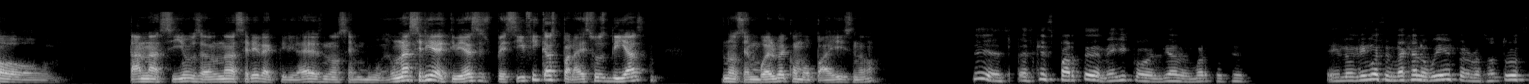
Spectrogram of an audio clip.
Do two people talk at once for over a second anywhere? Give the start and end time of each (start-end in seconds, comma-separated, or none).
none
